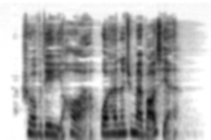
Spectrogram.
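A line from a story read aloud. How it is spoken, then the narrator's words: Relaxed, laughing. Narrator (Chinese): 张子安轻松地向弗拉基米尔笑道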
